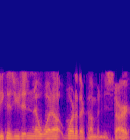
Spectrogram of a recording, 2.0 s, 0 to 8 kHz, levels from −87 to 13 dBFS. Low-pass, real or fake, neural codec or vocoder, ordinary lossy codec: 7.2 kHz; real; none; AAC, 16 kbps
